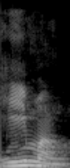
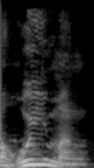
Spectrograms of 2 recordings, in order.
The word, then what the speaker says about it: 희망: হিমাং হওয়ার কথা হুইমাং, কিন্তু হচ্ছে হিমাং।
